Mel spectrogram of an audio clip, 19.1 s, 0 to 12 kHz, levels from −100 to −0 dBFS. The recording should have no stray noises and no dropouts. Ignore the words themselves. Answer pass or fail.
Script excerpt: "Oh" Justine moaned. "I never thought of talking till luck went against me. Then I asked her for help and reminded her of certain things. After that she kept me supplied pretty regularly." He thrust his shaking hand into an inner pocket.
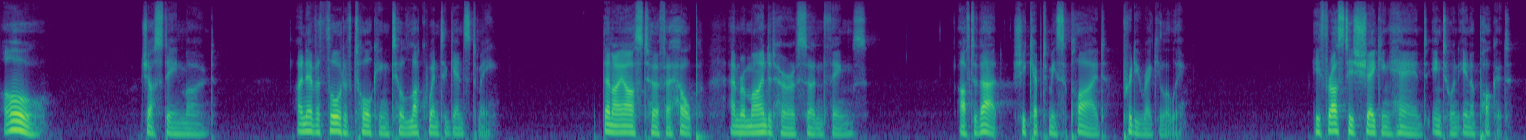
pass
